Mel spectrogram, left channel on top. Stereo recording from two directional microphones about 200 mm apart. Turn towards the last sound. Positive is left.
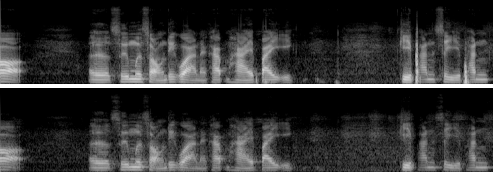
turn(degrees=40)  # may be behind; listen again after turning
